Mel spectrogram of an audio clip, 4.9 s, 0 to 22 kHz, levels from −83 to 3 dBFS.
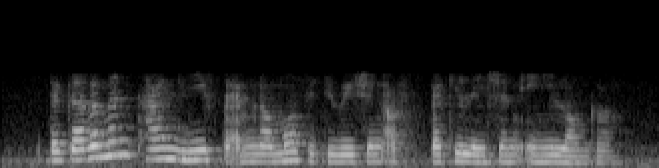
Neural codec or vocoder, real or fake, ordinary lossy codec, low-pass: none; real; none; 3.6 kHz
